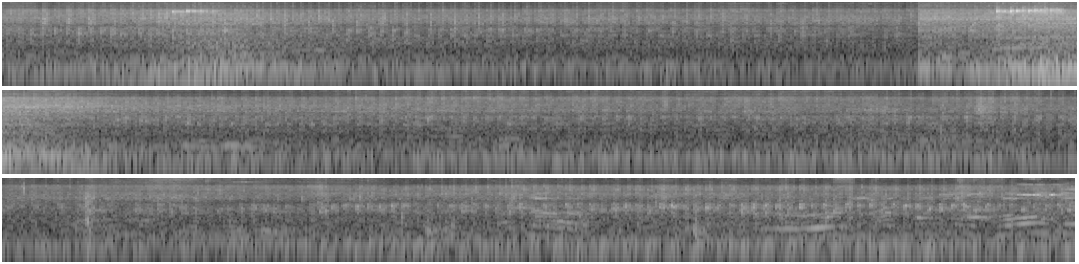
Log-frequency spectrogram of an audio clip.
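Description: Pickup truck engine idling steadily, with a brief louder burst about three and a half seconds in. Faint voices come in near the end.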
